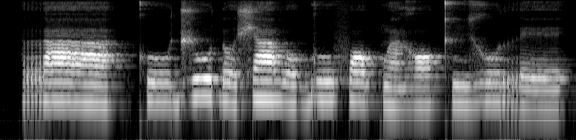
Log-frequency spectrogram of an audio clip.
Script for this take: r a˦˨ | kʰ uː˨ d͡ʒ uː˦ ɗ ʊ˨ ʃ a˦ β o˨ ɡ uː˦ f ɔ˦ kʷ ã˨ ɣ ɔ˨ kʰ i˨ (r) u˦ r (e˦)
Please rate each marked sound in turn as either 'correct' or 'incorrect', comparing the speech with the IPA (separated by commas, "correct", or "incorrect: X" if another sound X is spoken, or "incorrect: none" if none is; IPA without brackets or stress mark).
incorrect: ɣ, incorrect: e˨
